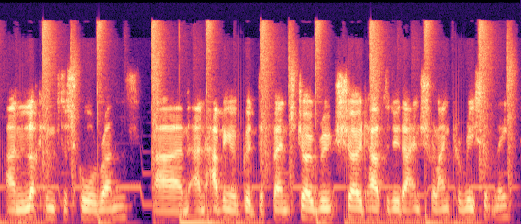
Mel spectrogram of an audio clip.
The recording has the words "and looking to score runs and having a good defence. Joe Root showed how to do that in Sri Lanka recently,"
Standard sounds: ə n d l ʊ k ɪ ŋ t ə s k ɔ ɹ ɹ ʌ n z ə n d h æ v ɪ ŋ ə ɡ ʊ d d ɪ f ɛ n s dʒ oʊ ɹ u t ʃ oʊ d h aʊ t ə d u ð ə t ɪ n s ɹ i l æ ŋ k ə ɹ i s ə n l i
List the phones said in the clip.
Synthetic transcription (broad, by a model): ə n l ʊ k ɪ ŋ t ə s k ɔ l ɹ ʌ n z ə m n h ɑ v ɪ ŋ ə ɡ ʊ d d ɪ f ɛ n s dʒ oʊ ɹ u t ʃ oʊ d h aʊ t ə d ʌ ð ə t ɪ n s ɹ i l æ ŋ k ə ɹ i s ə n l i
